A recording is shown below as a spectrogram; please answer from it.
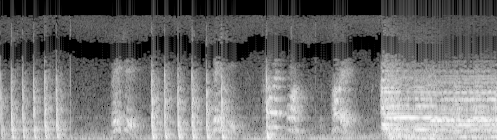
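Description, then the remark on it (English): Two quick, loud runs of rapid knocking on a door in the middle of the night, about half a dozen raps each, broken up by urgent voices, ending with a loud sustained call. “Mr. Samson at the door.”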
